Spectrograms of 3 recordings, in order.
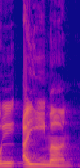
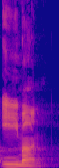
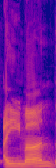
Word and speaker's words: أيمان: Likewise, in Surah Al-Ma'idah, Allah subhanahu wa ta'ala says, لا يؤاخذكم الله باللغو في أيمانكم, ولكن يؤاخذكم بما عقدتم الأيمان, not إيمان, with the fatha. That is why it is important to know the harakat when you pronounce any word of the Arabic language. So ayman, the word ayman is the plural of yameen.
